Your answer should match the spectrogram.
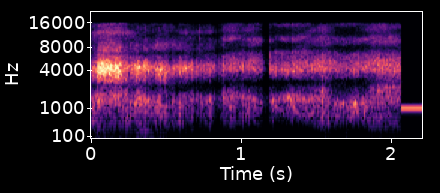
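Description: A harsh, crackling hiss like radio static that cuts in suddenly and holds steady.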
